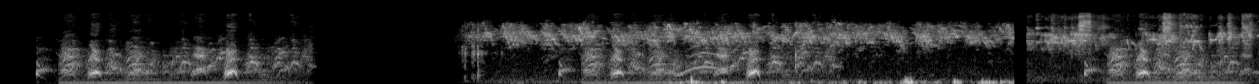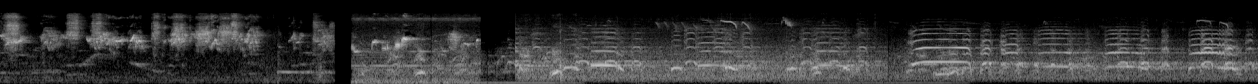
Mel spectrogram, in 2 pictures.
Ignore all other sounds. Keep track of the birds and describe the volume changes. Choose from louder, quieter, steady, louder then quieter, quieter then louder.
steady.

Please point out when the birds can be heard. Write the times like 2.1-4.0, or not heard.
4.6-25.1.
